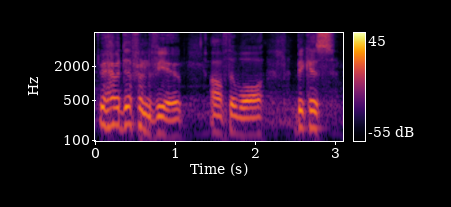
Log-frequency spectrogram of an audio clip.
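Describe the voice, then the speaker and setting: A man's voice: medium pitch, lively intonation, normal speed, a little mellow. A man doing simultaneous interpretation at a conference, often restarting and rephrasing as he renders the speaker's words.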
